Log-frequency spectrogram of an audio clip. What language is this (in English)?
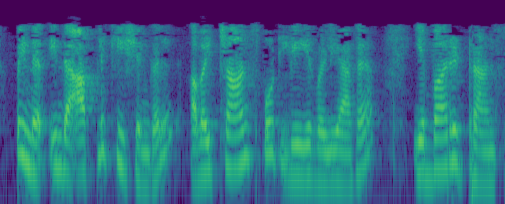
Tamil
